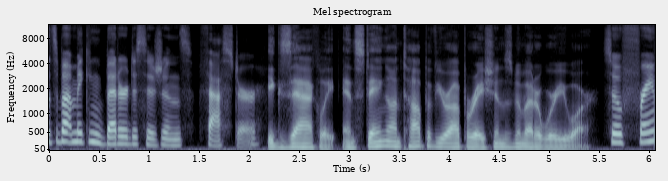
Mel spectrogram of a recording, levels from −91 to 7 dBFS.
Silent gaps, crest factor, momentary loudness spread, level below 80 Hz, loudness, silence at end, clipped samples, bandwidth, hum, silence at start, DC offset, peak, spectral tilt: none; 18 dB; 8 LU; -46 dBFS; -25 LUFS; 0 s; under 0.1%; 12 kHz; none; 0 s; under 0.1%; -6 dBFS; -6 dB/octave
